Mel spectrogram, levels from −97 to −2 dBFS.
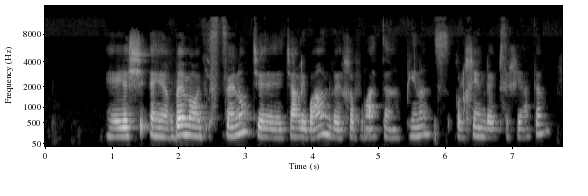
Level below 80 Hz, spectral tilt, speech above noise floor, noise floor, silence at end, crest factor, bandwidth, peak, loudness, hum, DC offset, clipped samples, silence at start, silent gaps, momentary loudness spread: under -90 dBFS; -4 dB/octave; 43 dB; -78 dBFS; 0.2 s; 22 dB; 12 kHz; -12 dBFS; -35 LUFS; none; under 0.1%; under 0.1%; 0.9 s; none; 15 LU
